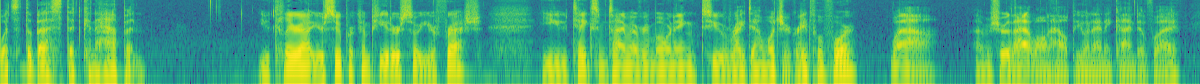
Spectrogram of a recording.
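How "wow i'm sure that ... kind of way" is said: super sarcastic, heavy irony. Recommending writing down gratitude each morning, then adding: super sarcastic. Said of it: "I'm being super sarcastic".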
